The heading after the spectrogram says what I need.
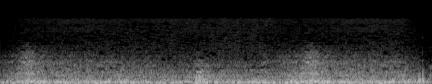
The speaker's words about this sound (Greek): Ισχυρέ εκρήξει σημειώνονται το πρωί τη Πέμπτη στο λιμάνι του Μπερντιάνσκ τη Ζαπορίζια, που βρίσκεται υπό ρωσικό έλεγχο.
